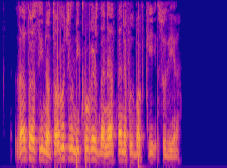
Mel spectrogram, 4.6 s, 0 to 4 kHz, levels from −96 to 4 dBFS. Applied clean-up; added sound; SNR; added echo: none; none; none; none.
